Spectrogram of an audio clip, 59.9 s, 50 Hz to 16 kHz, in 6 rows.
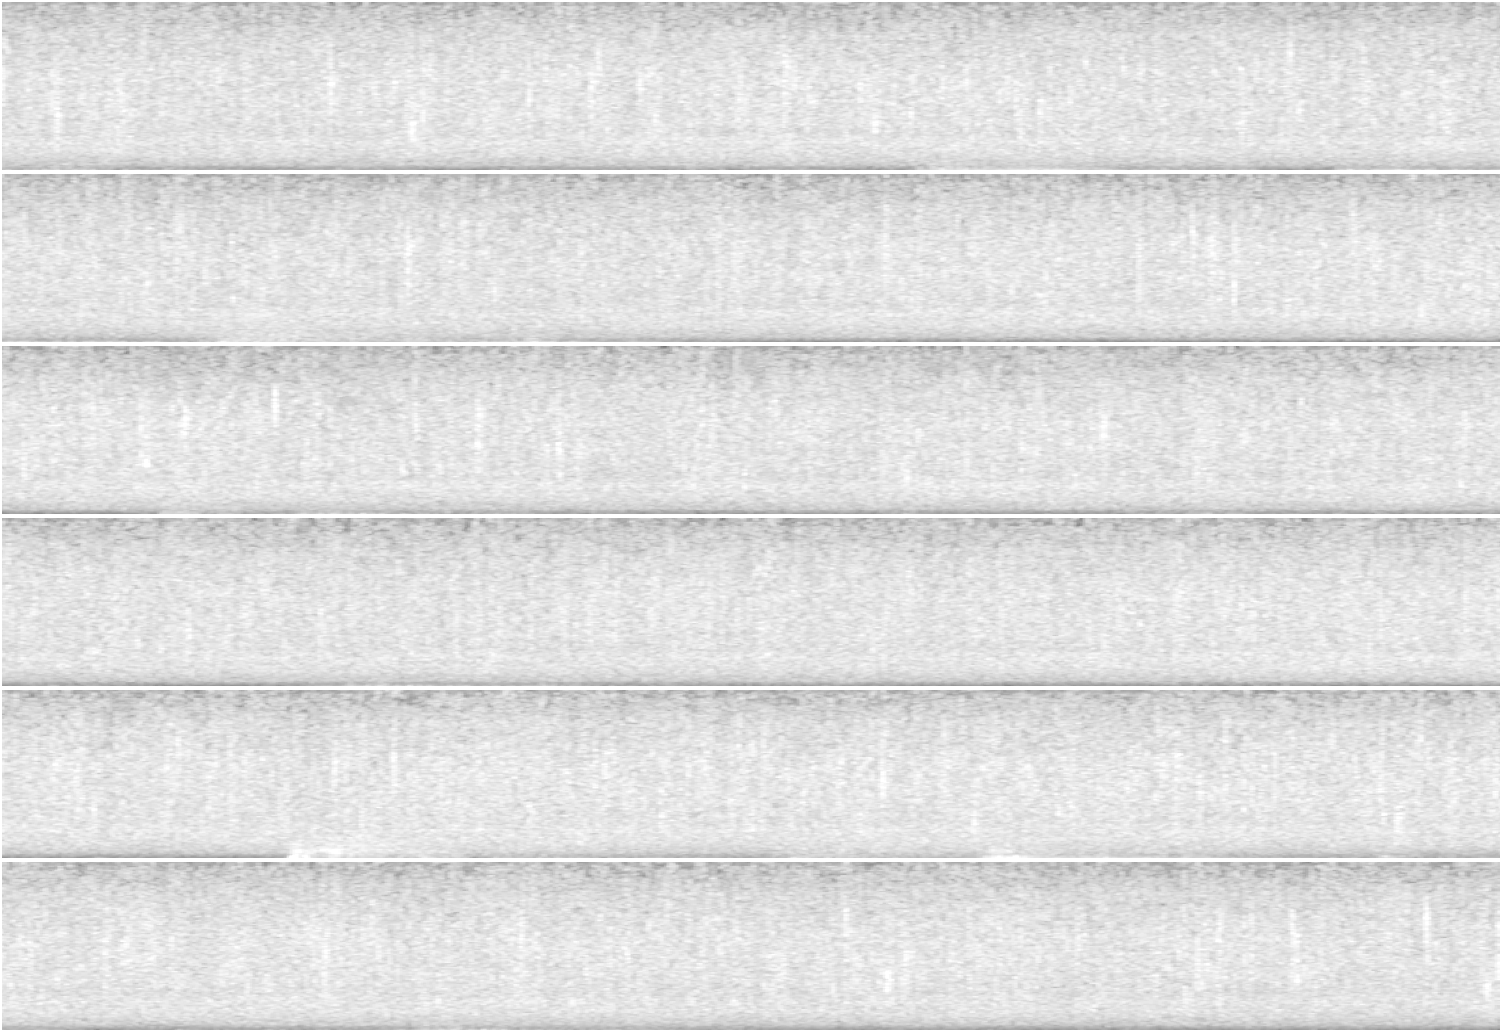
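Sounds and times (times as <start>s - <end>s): heavy rain: 0.0s - 59.9s
thunder rumbling: 6.1s - 16.6s, 41.8s - 55.1s.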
